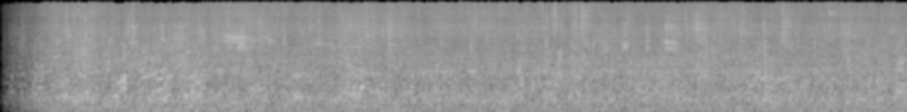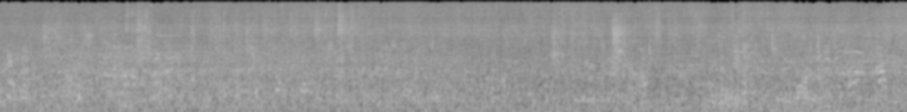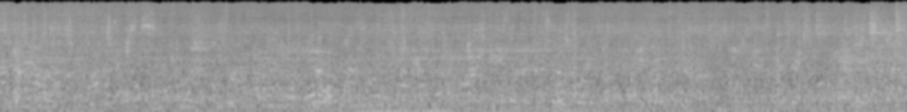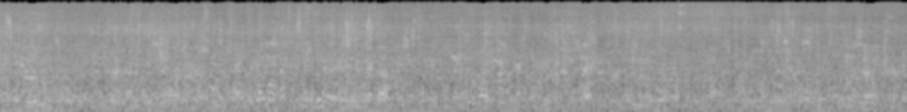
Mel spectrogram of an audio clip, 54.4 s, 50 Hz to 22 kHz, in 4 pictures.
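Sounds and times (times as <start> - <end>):
outdoor street market crowd walla: 0.0 - 54.4.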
